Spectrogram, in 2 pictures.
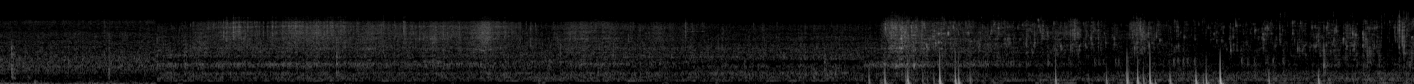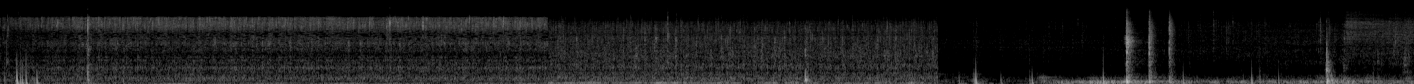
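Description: Meat and vegetables frying in a cast-iron pot on a wood stove: a steady sizzle with scattered clicks. Water poured into the pot about halfway through brings a brighter, stronger sizzle, and a few knocks come near the end.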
